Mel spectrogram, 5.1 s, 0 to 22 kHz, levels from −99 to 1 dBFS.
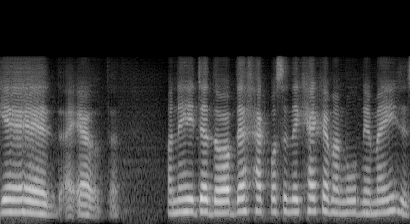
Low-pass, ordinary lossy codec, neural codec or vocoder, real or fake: none; none; codec, 16 kHz, 0.2 kbps, FocalCodec; fake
